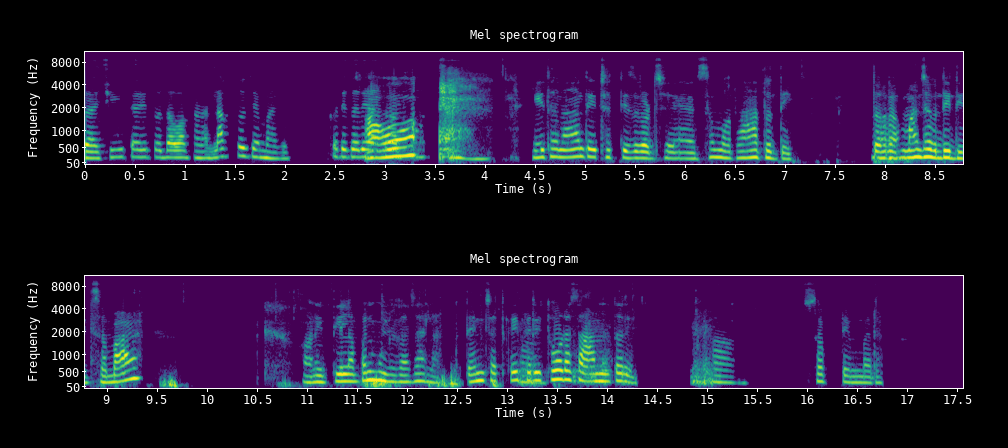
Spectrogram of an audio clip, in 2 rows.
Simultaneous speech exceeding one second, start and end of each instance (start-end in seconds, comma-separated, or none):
none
